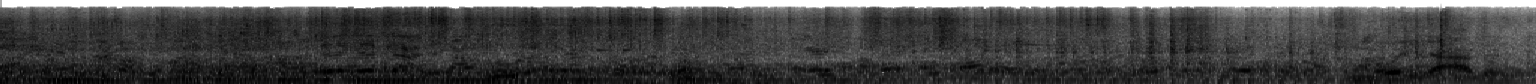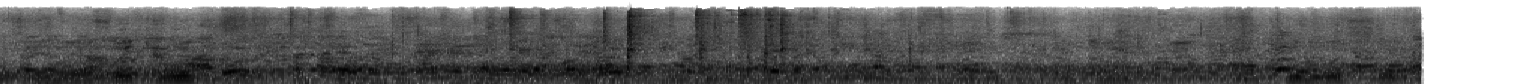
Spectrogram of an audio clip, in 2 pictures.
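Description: A crowd of young men and women talks and shouts excitedly nearby.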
